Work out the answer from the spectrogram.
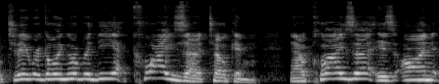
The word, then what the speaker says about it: Cliza: This is like Eliza, spelled the same, except the E is a C, Cliza.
